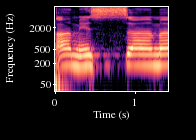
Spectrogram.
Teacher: میم کو سین سے ملائیں گے اور سین کی آواز میں سٹی پیدا کریں گے۔ یہاں پر مد متصل ہے، اسے بھی 2-3 سیکنڈ تک لمبا کر کے پڑھیں گے۔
